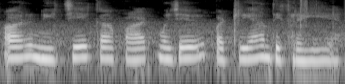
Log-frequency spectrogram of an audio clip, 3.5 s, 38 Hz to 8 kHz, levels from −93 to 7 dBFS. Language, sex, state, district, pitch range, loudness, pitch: Hindi, female, Maharashtra, Mumbai Suburban, 180-205 Hz, -16 LUFS, 195 Hz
